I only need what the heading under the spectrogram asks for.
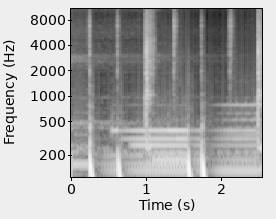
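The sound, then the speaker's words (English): A deep electrical hum throbs steadily while short, harsh bursts of static interference on the line crackle in at irregular intervals, loud, with no voices. “Excuse the interference.”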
